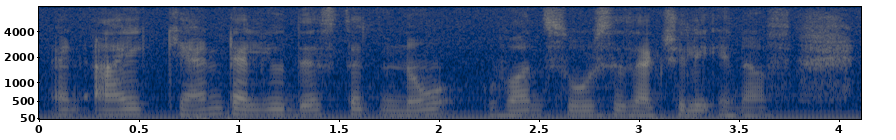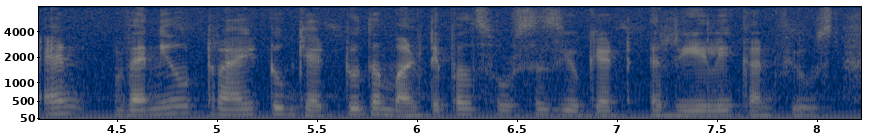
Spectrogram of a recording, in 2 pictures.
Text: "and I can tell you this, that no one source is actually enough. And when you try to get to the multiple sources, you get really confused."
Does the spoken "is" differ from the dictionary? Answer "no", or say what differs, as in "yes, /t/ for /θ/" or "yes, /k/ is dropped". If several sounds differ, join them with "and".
no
